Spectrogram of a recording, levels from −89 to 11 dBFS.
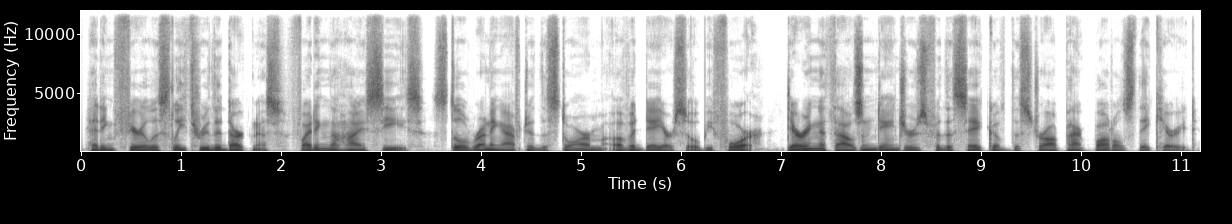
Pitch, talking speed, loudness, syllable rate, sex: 100 Hz, 180 wpm, -18 LUFS, 4.6 syllables/s, male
